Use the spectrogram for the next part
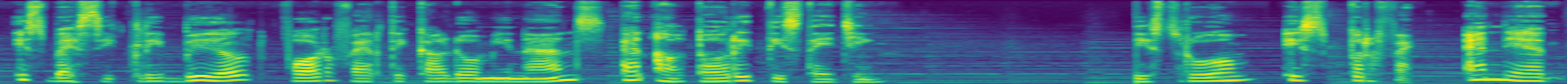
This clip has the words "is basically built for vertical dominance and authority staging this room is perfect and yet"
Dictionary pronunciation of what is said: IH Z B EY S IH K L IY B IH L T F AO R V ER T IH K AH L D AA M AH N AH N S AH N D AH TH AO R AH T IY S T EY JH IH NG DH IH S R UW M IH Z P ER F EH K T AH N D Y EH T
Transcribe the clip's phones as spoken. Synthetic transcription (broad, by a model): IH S B EY S IH K L IY B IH L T F AO R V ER T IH K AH L D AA M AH N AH N S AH N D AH T AO R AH T IY S T EY JH IH NG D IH S R UW M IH S P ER F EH K T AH N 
